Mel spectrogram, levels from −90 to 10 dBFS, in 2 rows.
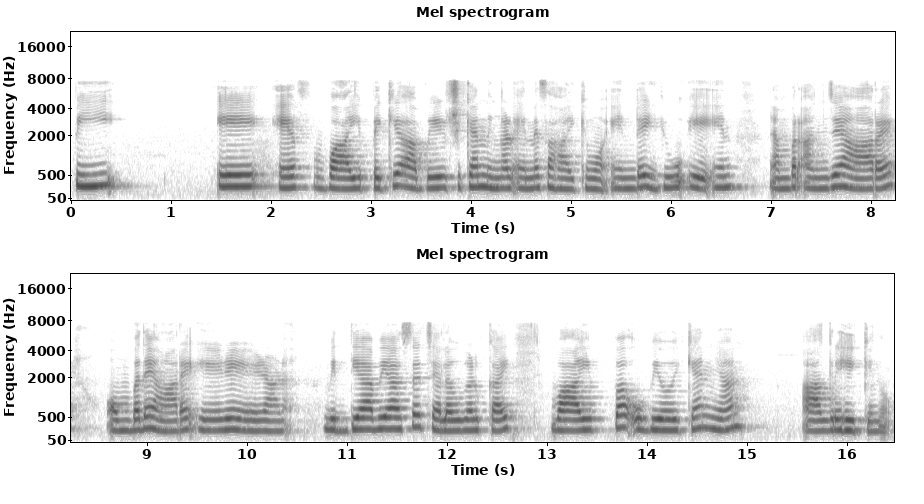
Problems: none marked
